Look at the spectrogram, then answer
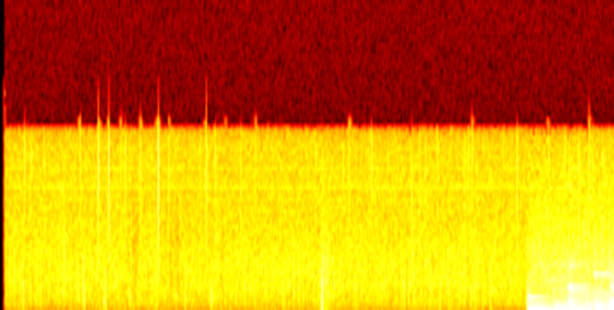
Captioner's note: static sound; background music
